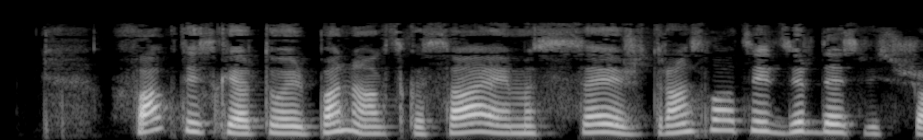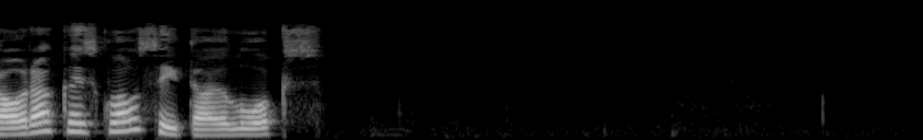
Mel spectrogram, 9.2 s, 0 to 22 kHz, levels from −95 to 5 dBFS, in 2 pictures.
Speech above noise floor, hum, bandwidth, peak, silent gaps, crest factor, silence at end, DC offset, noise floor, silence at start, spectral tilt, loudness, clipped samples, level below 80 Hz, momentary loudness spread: 63 dB; none; 11.5 kHz; -4 dBFS; none; 22 dB; 3.25 s; under 0.1%; -87 dBFS; 0.7 s; -5 dB/octave; -24 LUFS; under 0.1%; -80 dBFS; 7 LU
